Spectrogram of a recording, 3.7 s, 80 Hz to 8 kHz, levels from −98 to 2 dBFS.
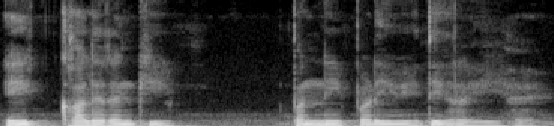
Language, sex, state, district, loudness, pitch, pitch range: Hindi, male, Uttar Pradesh, Lalitpur, -17 LUFS, 130 Hz, 125-140 Hz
